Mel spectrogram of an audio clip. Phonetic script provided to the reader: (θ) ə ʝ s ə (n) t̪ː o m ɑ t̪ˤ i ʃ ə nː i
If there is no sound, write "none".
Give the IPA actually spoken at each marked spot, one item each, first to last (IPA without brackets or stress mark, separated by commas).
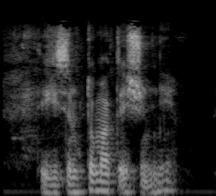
θ, m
